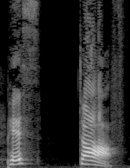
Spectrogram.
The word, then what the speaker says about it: pissed off: The ED is actually pronounced as a T, pissed.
